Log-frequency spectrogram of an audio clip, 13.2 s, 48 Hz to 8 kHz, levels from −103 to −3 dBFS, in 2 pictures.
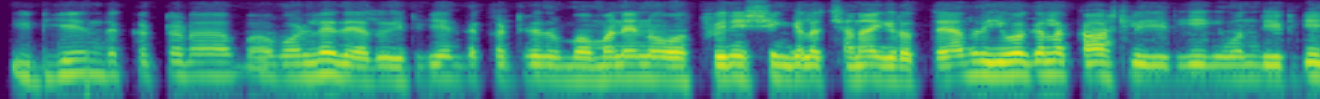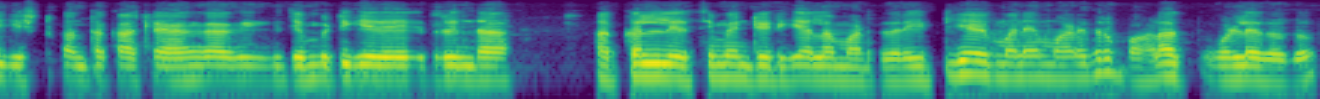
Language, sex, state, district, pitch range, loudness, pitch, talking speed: Kannada, male, Karnataka, Shimoga, 135-155 Hz, -17 LUFS, 145 Hz, 175 wpm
